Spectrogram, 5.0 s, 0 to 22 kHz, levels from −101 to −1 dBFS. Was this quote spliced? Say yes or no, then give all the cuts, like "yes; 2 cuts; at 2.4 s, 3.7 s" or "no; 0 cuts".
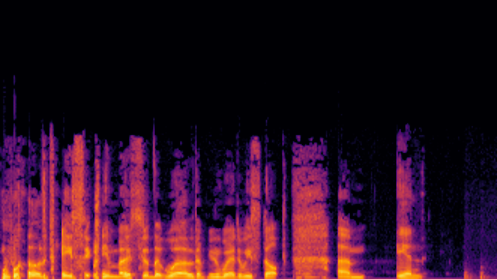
no; 0 cuts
